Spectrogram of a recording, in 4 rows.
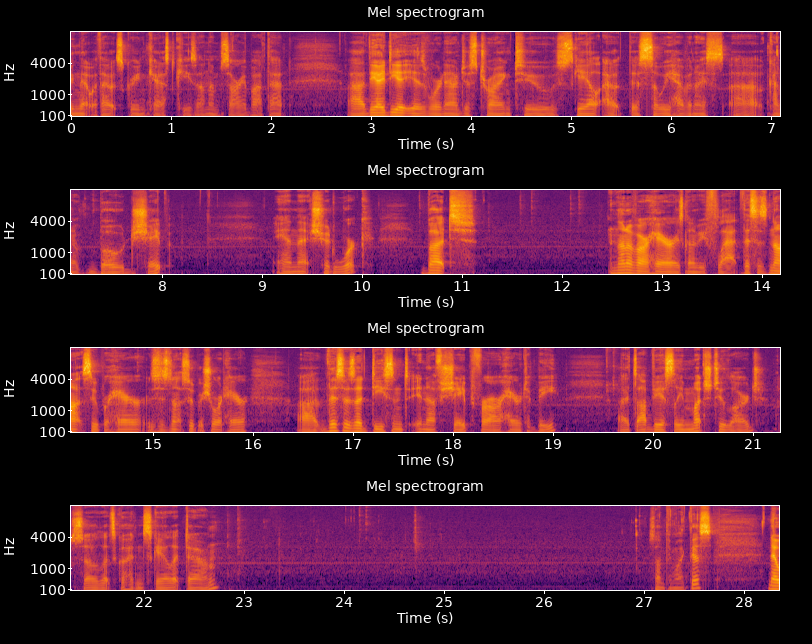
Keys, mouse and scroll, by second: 1.6-3.4 middle drag, 3.8 alt+., 4.6 s, 18.3 Tab, 19.1 middle click, 20.6 Tab, 21.1 a, 21.8 s, 22.9 ,, 22.9 ., 24.7 s.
